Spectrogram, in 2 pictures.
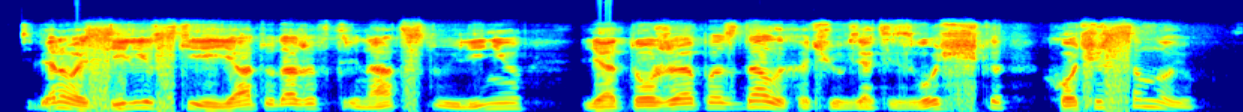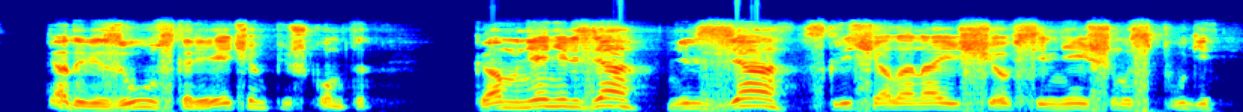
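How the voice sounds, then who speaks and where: A man narrating a literary novel as an audiobook, acting out the dialogue expressively. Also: dry recording. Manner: expressive, acts out dialogue with lifted pitch. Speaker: audiobook reader. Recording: dry, muffled lo-fi recording.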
